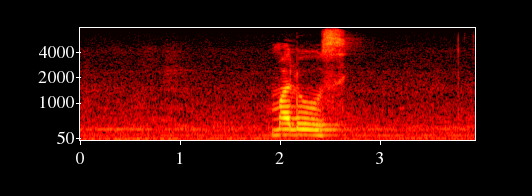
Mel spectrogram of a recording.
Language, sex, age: South Ndebele, male, 26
